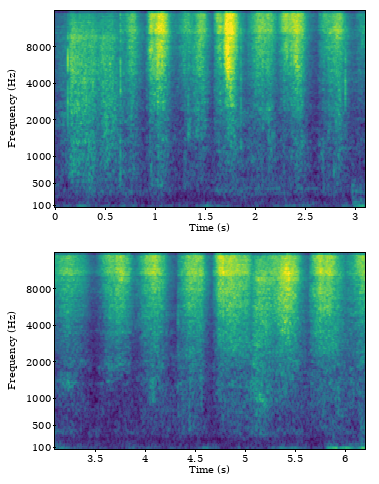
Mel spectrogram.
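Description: Paintbrush spreading clear satin finish along a rough, hand-hewn wooden beam: a steady run of brush strokes, about two a second.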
